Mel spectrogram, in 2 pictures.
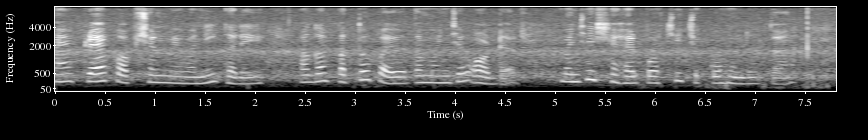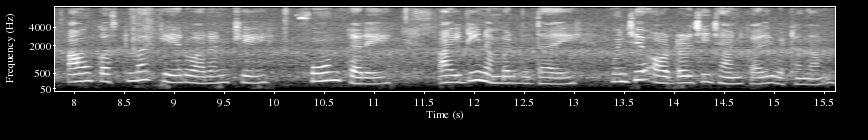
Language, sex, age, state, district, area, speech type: Sindhi, female, 30-45, Rajasthan, Ajmer, urban, spontaneous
